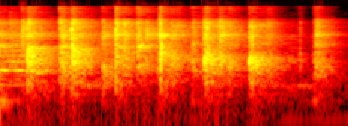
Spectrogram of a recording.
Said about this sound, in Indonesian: Bisa tepuk tangan buat Tuhan, saudara?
